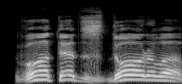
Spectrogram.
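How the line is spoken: Delighted exclamation. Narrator (Russian): в восторге воскликнул Петя

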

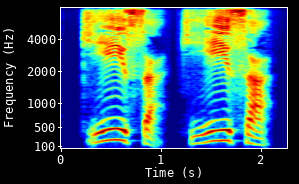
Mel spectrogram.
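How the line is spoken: Gentle, affectionate. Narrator (Russian): ласково сказал Тимка

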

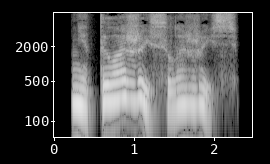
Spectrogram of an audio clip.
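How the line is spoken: Unsteady, altered voice. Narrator (Russian): проговорила Катерина Львовна опять изменившимся нетвердым голосом

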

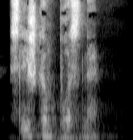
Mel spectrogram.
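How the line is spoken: Whispered while falling. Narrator (Russian): прошептала женщина, падая

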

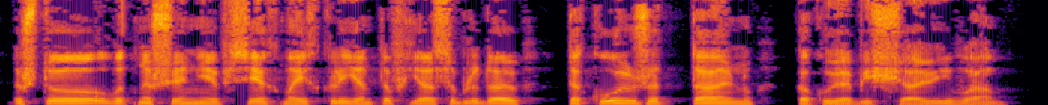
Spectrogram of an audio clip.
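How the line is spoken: Very courteous tone. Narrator (Russian): самым учтивым тоном произнес Холмс

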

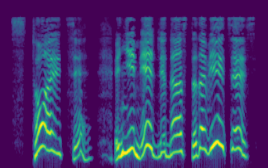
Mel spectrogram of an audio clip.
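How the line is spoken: Eerie shouting. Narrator (Russian): кричал жутким голосом шпион Дырка

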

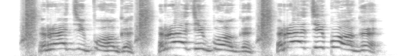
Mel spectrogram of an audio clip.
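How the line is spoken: Desperate shouting. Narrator (Russian): кричал несчастный

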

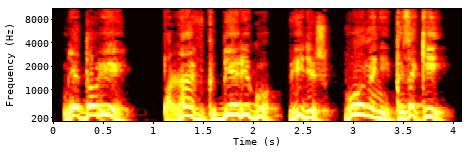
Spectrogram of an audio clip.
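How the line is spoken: Stern shout. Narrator (Russian): Друг Трофима, Стежка Ефремов, крикнул строго

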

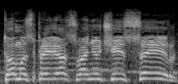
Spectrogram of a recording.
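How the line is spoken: Shouting crowd. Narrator (Russian): кричали докеры

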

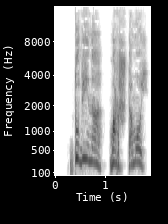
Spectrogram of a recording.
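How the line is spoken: Muffled whisper from sack. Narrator (Russian): прошептал из мешка Тимка

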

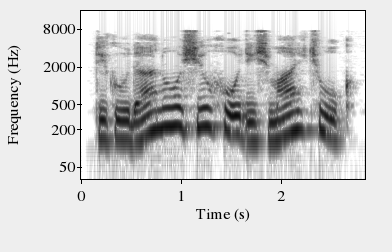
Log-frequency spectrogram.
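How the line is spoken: Sleepy call, young man. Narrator (Russian): Сонно окликнул Сергея хозяин кофейной, молодой турок Ибрагим

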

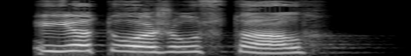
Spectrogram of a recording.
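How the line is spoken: Sigh. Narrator (Russian): вздохнул Прутик

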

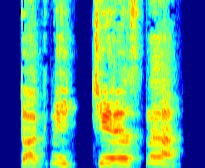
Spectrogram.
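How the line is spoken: Shouting again. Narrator (Russian): опять закричал Лешка

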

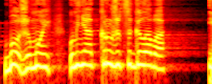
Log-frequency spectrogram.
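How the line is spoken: Sudden cry. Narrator (Russian): королева ... она вскрикнула

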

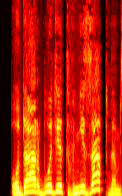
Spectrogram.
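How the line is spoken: Angry. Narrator (Russian): сердито повторил Ньюстед

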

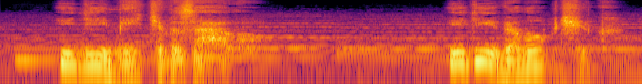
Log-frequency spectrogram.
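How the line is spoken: Affectionate gentle speech. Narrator (Russian): говорил он ласково

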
